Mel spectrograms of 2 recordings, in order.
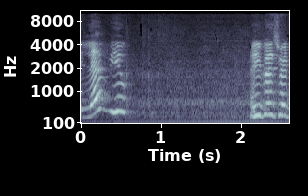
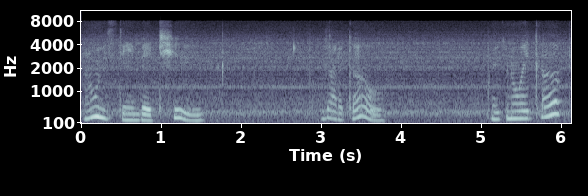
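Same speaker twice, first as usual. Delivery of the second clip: soft wake-up call; 2 semitones lower, 7 dB quieter than usual. Real, not acted. Parent waking child for church.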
